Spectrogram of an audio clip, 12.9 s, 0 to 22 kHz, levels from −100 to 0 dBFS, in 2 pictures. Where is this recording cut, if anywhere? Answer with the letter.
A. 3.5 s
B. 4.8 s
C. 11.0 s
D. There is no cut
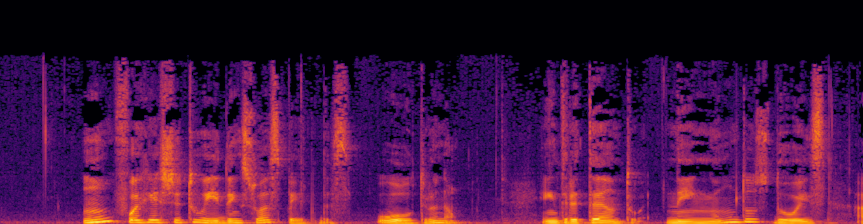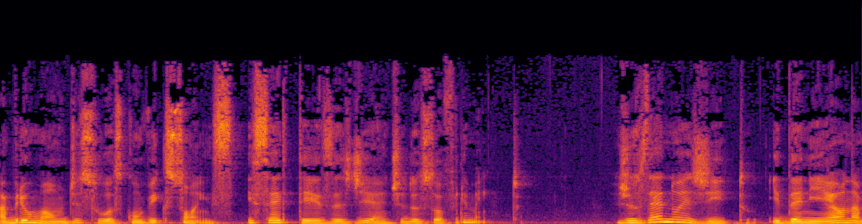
B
